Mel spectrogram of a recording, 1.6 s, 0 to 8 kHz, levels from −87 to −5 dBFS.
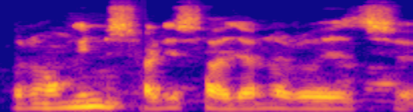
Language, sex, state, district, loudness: Bengali, male, West Bengal, Jhargram, -17 LUFS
